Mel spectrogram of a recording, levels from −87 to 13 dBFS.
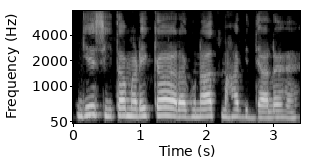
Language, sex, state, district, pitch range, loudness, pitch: Hindi, male, Bihar, Sitamarhi, 180-210 Hz, -14 LUFS, 195 Hz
